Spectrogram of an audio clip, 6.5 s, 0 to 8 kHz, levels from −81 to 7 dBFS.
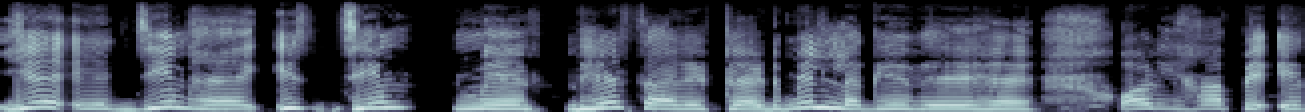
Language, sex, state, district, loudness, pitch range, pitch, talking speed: Hindi, female, Bihar, Bhagalpur, -13 LUFS, 275-325 Hz, 295 Hz, 165 wpm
